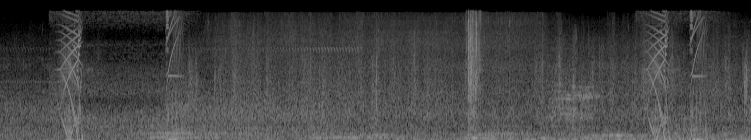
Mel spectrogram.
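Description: An electronic scanning pulse sweeps with a shimmering whoosh.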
